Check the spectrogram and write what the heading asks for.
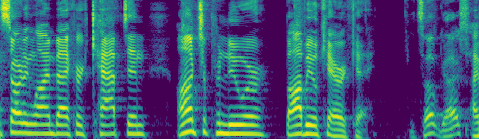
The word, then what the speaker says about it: Okereke: Giant starting linebacker, captain, entrepreneur, Bobby Okereke. What's up, guys? I pronounced the last name correct, right?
